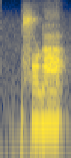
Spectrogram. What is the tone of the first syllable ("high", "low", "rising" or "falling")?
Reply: low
